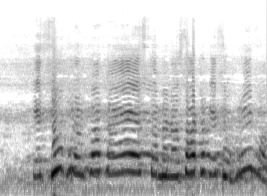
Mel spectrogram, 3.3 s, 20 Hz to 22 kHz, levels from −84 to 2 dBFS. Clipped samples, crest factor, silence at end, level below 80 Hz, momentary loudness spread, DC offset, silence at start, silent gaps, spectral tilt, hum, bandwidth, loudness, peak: under 0.1%; 14 dB; 0 s; -52 dBFS; 6 LU; under 0.1%; 0.4 s; none; -5.5 dB/octave; none; 9.2 kHz; -13 LUFS; 0 dBFS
